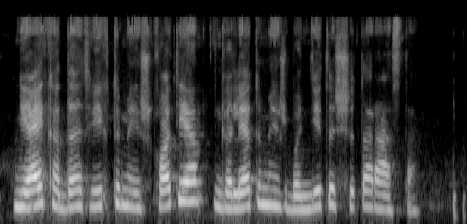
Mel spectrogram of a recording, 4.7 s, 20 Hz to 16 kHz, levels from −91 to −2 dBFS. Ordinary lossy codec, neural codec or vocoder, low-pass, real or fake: Opus, 16 kbps; none; 10.8 kHz; real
